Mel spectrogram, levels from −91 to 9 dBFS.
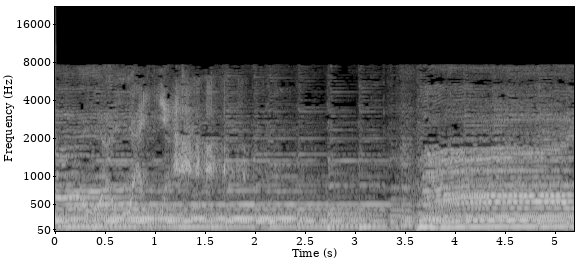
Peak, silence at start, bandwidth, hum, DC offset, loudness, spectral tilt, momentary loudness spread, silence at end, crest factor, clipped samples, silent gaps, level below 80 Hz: -2 dBFS; 0 s; 8 kHz; none; 0.8%; -18 LUFS; -7 dB/octave; 6 LU; 0 s; 16 dB; under 0.1%; none; -40 dBFS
